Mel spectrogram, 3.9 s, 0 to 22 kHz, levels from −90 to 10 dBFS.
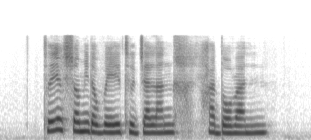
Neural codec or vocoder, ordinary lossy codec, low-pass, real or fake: codec, 16 kHz, 1 kbps, FunCodec, trained on Chinese and English, 50 frames a second; none; none; fake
